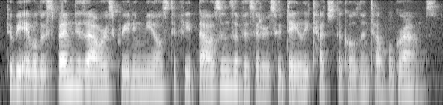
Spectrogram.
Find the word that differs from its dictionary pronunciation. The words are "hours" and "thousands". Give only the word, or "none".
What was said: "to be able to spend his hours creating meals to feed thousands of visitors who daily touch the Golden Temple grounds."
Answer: none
